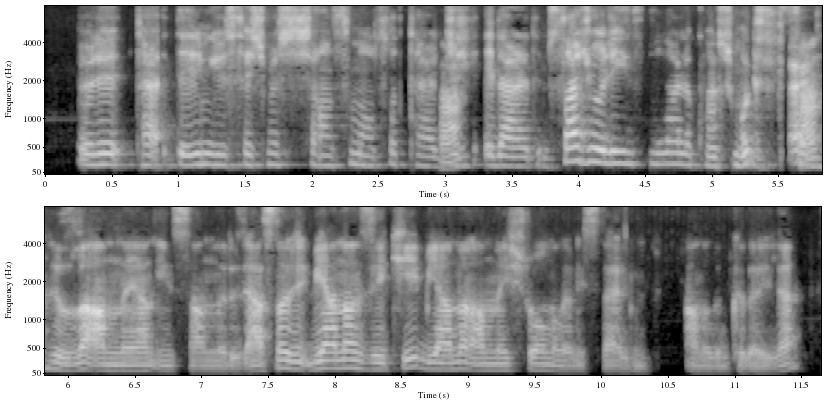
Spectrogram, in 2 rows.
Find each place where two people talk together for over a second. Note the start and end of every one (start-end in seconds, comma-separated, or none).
none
